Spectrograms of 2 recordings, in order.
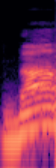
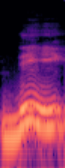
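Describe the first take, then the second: First: The word ends in a short 'uh' vowel. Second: The word ends in a long 'ee' vowel. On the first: The speaker calls it wrong. "দা নয়" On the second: The speaker calls it right. "উচ্চারণ হবে ... দি"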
